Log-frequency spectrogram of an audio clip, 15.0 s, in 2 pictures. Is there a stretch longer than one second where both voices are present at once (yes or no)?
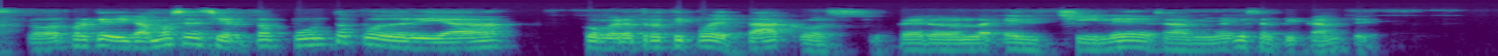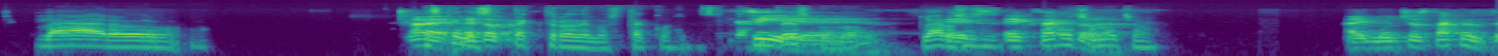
yes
